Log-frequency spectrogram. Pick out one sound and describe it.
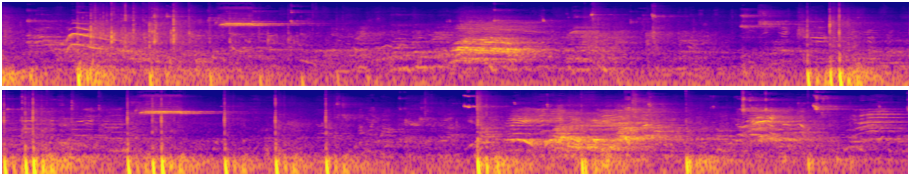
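Young women players call out and shout to each other.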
